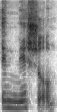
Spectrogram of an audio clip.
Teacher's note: the T sounds like an SH.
